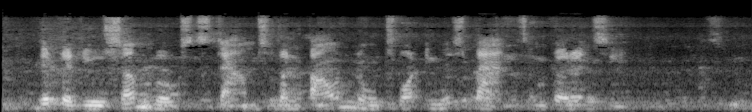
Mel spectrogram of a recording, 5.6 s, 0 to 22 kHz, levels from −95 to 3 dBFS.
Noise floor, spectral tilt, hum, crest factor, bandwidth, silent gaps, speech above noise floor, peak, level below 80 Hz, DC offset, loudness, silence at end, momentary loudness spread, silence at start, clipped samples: -43 dBFS; -3.5 dB/octave; none; 18 dB; 12.5 kHz; none; 23 dB; -2 dBFS; -58 dBFS; under 0.1%; -20 LUFS; 0 s; 13 LU; 0.05 s; under 0.1%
